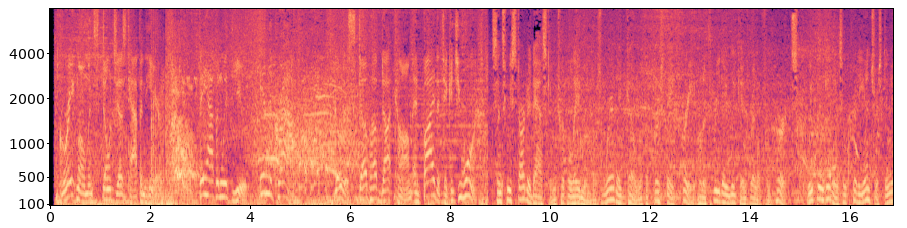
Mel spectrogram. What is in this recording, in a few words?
commercial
